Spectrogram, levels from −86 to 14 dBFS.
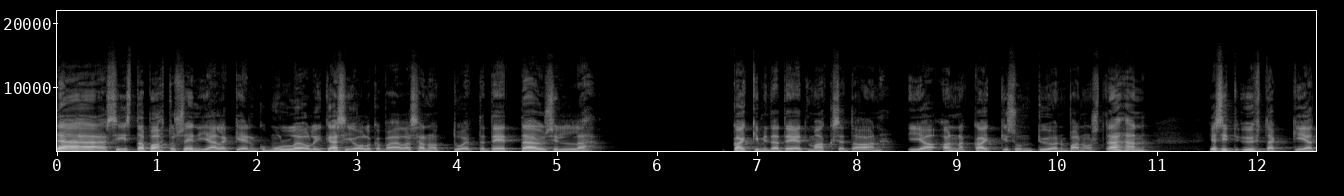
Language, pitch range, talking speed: Finnish, 110-135 Hz, 135 wpm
